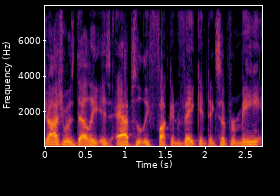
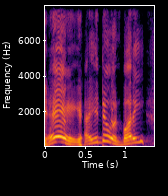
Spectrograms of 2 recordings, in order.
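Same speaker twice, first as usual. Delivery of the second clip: high, lilting mock-friendly reply; retold friendly greeting; 8 semitones higher, 4 dB louder than usual. Insulted stranger answers the old person, high-pitched mock friendliness. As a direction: greet the old-timer in a raised, imitated voice. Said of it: "And you're just like".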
